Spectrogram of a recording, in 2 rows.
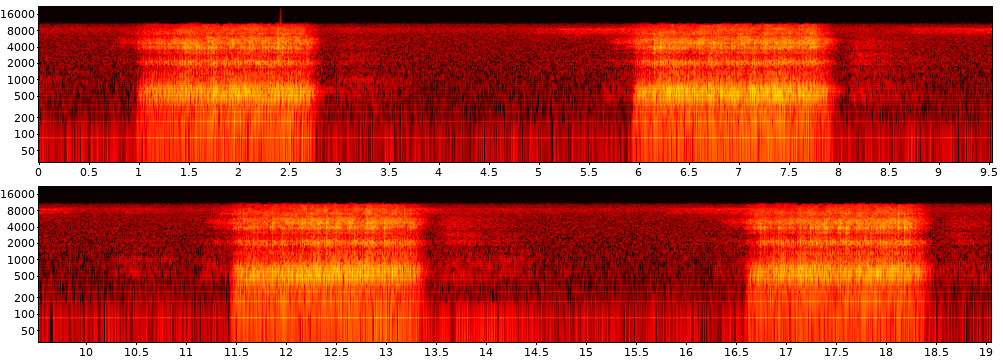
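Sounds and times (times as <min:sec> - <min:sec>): person snoring loudly: 0:00.8 - 0:02.8, 0:05.7 - 0:08.2, 0:11.2 - 0:13.6, 0:16.4 - 0:18.5.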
